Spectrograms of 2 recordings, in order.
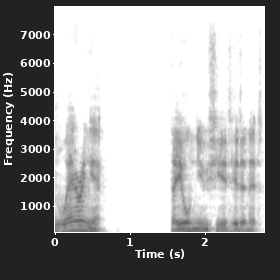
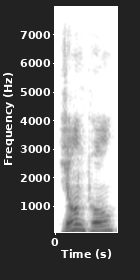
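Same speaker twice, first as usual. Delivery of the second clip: ordinary delivery, nothing marked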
